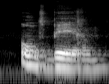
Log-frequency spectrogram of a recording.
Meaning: 1. to lack (to not have) 2. to lack (to be missing, to be absent)
- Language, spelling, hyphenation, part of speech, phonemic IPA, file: Dutch, ontberen, ont‧be‧ren, verb, /ˌɔntˈbeː.rə(n)/, Nl-ontberen.ogg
